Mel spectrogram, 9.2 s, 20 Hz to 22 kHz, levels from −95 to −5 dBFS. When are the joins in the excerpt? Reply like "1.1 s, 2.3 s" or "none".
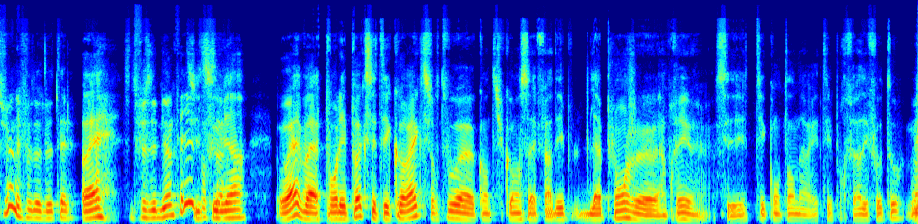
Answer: none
